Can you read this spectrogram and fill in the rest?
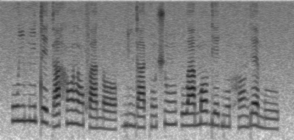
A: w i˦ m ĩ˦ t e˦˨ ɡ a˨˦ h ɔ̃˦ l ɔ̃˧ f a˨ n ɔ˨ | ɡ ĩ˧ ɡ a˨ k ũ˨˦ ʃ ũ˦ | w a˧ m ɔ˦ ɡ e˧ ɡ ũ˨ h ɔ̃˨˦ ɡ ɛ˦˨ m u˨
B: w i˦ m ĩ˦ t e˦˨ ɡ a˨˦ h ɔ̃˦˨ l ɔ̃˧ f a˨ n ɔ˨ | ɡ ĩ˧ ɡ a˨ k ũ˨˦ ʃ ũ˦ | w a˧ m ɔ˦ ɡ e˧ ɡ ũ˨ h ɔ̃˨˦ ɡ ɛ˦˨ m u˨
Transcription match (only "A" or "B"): A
